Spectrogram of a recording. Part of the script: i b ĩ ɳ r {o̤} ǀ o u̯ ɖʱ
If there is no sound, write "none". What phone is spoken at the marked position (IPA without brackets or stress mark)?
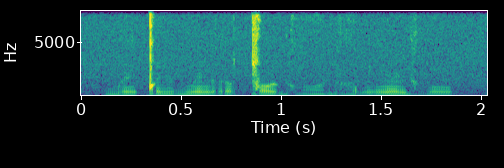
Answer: o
